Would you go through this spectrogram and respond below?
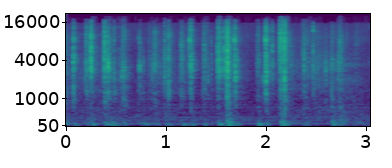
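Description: Fingers tap quickly on a computer keyboard while writing ExtendScript code, a steady close run of light clicking keystrokes with no talking.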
